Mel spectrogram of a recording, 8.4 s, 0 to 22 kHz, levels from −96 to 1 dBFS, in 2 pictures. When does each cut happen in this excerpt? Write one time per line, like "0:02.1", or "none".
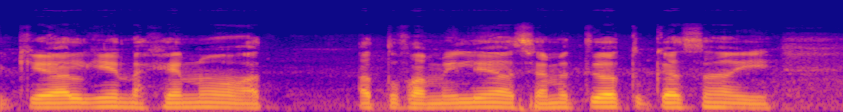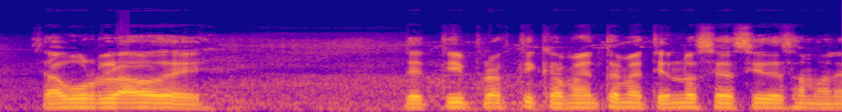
none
